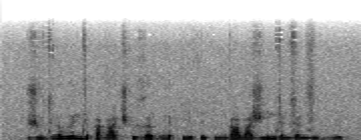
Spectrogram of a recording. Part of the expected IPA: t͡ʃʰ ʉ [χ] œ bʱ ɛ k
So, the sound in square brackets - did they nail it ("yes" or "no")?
no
